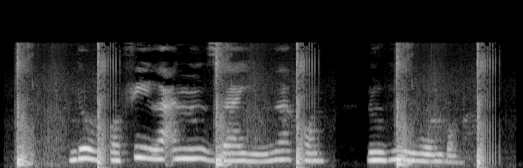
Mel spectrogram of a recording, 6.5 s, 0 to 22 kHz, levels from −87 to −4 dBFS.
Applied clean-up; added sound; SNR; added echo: none; Fart; 4 dB; none.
